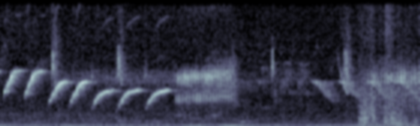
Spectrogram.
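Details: Canary in long rolling song: a series of arched, swooping notes, a short buzzy held trill, then quieter whistles and a noisy burst near the end.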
